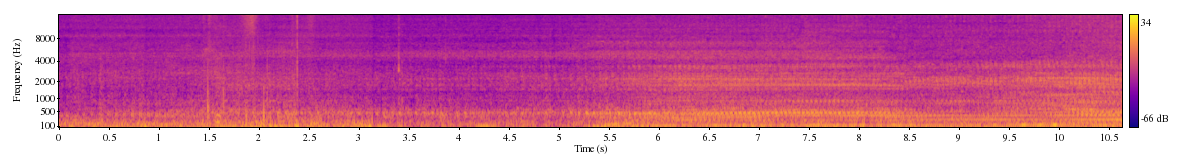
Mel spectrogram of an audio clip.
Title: Volvo Penta 4.3GL-E SX Stern Drive - Knocking noise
